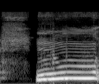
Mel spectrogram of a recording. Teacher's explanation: यहां से और नाक में से आवाज आती है नून की नून की आवाज नाक से भी अदा होती है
